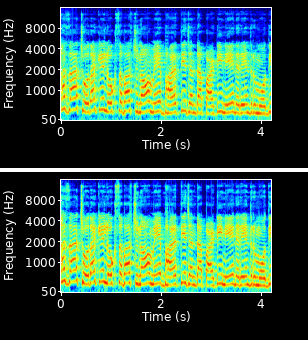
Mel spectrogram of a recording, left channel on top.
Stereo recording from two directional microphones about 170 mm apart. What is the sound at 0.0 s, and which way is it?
A woman's voice, 30° right (ahead or behind).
